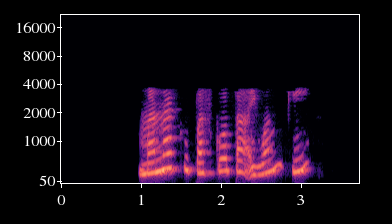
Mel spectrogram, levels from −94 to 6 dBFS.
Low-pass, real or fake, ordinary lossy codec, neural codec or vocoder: 3.6 kHz; real; MP3, 32 kbps; none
